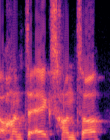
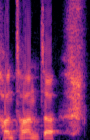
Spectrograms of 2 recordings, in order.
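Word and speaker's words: Hunter × Hunter: to be hunter hunter people call it hunter x hunter but supposed to be pronounced hunter hunter there's a scene where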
